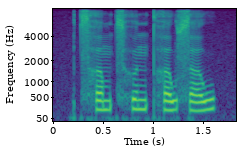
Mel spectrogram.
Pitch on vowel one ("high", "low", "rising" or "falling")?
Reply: low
